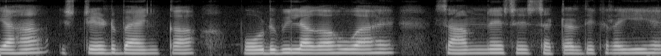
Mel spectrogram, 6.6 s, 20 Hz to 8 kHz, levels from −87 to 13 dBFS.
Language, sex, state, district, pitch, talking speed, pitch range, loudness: Hindi, female, Chhattisgarh, Korba, 190 Hz, 135 wpm, 185-195 Hz, -19 LUFS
